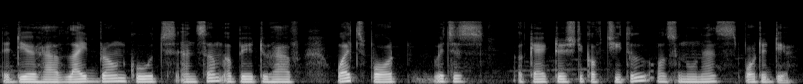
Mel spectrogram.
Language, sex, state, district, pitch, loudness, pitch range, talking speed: English, male, Sikkim, Gangtok, 125 Hz, -18 LUFS, 120-130 Hz, 165 wpm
